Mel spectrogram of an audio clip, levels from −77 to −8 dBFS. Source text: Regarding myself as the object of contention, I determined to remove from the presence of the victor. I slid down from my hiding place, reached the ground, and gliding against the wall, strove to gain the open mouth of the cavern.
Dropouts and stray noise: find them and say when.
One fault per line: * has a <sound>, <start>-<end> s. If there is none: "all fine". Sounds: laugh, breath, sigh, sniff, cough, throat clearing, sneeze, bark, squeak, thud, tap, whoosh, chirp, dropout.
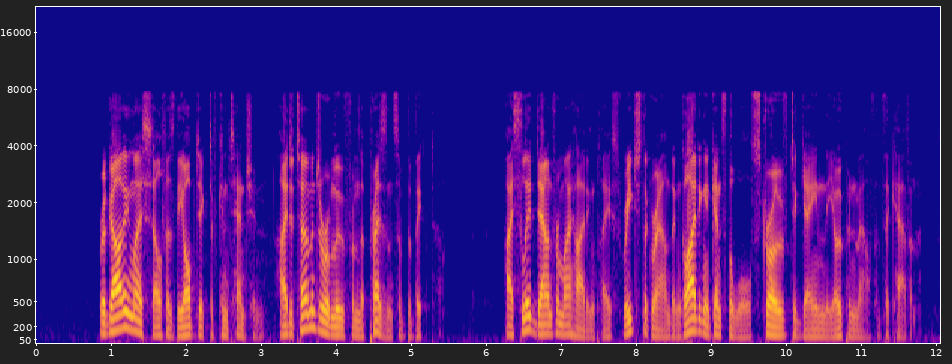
all fine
